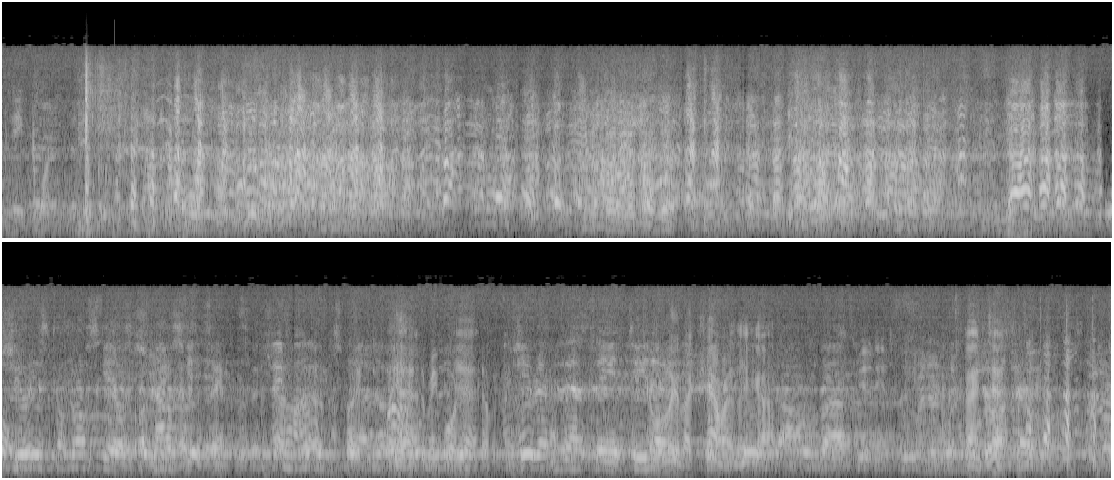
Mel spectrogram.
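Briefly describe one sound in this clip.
A large crowd screams and shrieks loudly.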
